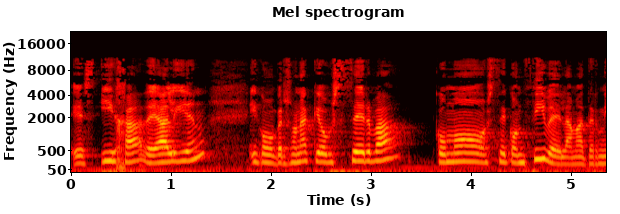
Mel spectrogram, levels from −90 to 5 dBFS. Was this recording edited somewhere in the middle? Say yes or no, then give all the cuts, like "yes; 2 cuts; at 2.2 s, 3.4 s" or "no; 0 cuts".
yes; 2 cuts; at 1.8 s, 3.6 s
